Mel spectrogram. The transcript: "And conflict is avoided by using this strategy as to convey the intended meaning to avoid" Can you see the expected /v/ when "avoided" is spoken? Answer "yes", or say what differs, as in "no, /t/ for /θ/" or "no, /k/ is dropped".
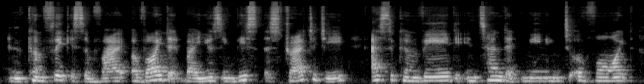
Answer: yes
